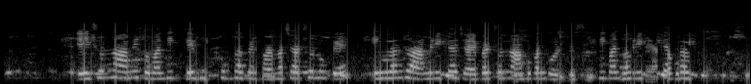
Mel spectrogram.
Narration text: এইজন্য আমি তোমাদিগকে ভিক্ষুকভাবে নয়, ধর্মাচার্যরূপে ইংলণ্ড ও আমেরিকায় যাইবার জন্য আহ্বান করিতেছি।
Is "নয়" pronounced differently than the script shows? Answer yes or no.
yes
